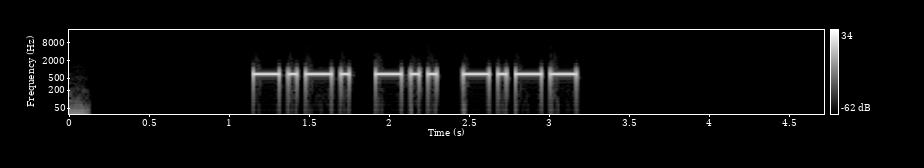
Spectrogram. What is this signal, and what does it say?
Morse code, heard as a keyed tone, about 22 wpm, 700 Hz. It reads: CDY
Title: USA Call Sign Postfixes - 3 Letters 22wpm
